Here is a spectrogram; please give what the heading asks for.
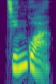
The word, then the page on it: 尽管: jǐn guǎn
